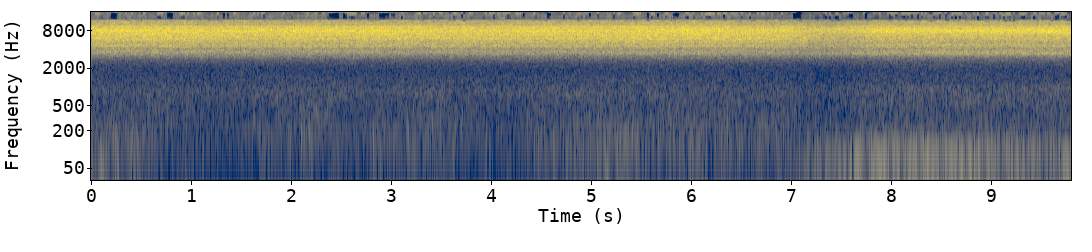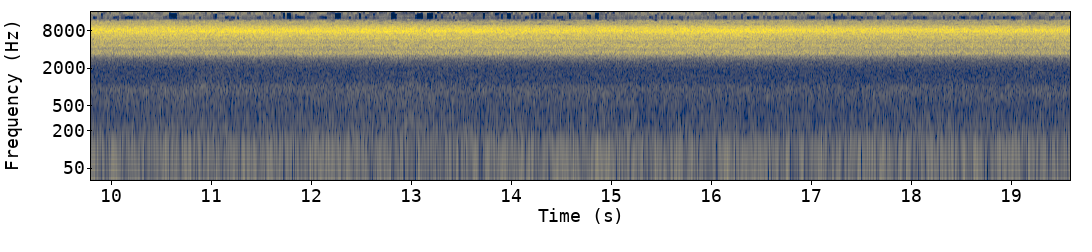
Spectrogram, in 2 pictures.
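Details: At Gwangalli Beach, cicadas keep up an unbroken, high, sizzling buzz. It dips briefly around seven seconds. After that a low rumble joins underneath while the insect drone carries on steadily.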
